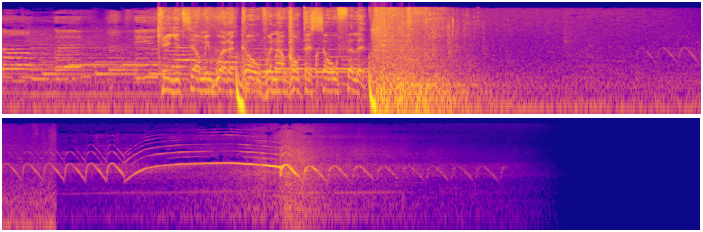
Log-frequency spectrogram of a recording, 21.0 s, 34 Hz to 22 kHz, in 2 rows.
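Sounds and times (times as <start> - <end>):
short loud blast: 5.5 - 7.9
siren wailing: 9.2 - 18.4.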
